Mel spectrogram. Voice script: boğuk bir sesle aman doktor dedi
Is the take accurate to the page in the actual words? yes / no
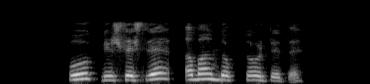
yes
